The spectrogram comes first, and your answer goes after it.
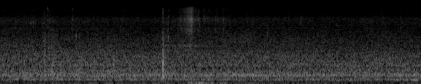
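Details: Many honey bees drone in a dense, even hum while beekeepers take honey off the hives, with one soft knock partway through.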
